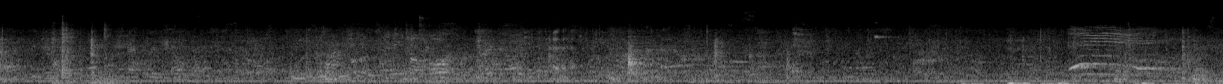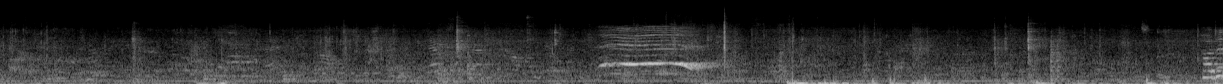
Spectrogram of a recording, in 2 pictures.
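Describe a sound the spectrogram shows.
An audience murmurs and chatters in a large echoing hall.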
